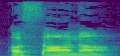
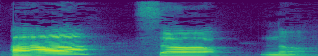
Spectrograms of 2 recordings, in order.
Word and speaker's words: asana: so no many people many non-indians pronounce it as asana okay i'll remove this asana it is not asana it is ah so no okay ah so no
